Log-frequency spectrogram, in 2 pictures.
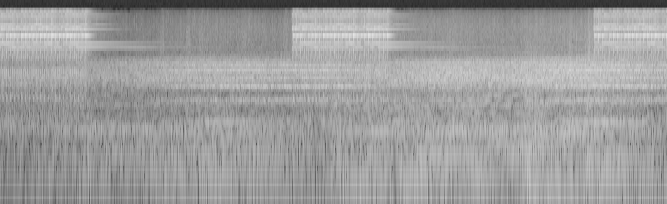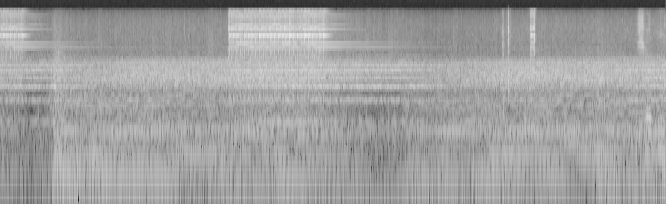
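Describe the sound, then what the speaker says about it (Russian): A telephone rings in the video game Fahrenheit: Indigo Prophecy, with four evenly spaced rings separated by pauses over continuous background music. "нужно ответить на телефонный звонок."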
